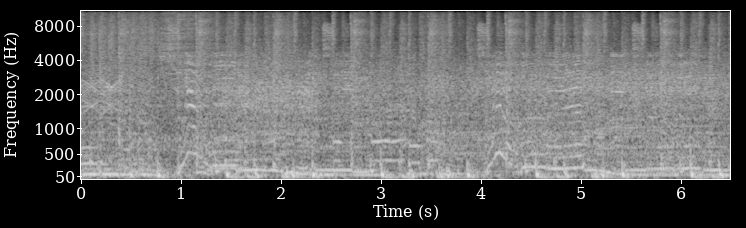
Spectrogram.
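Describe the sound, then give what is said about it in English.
Tires squeal on a hot rod as its engine roars loudly and steadily, with several sharp screeches and skids rising and falling over continuous motor noise, and no talk. “What a set of wheels. Hot shots in a hot rod.”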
